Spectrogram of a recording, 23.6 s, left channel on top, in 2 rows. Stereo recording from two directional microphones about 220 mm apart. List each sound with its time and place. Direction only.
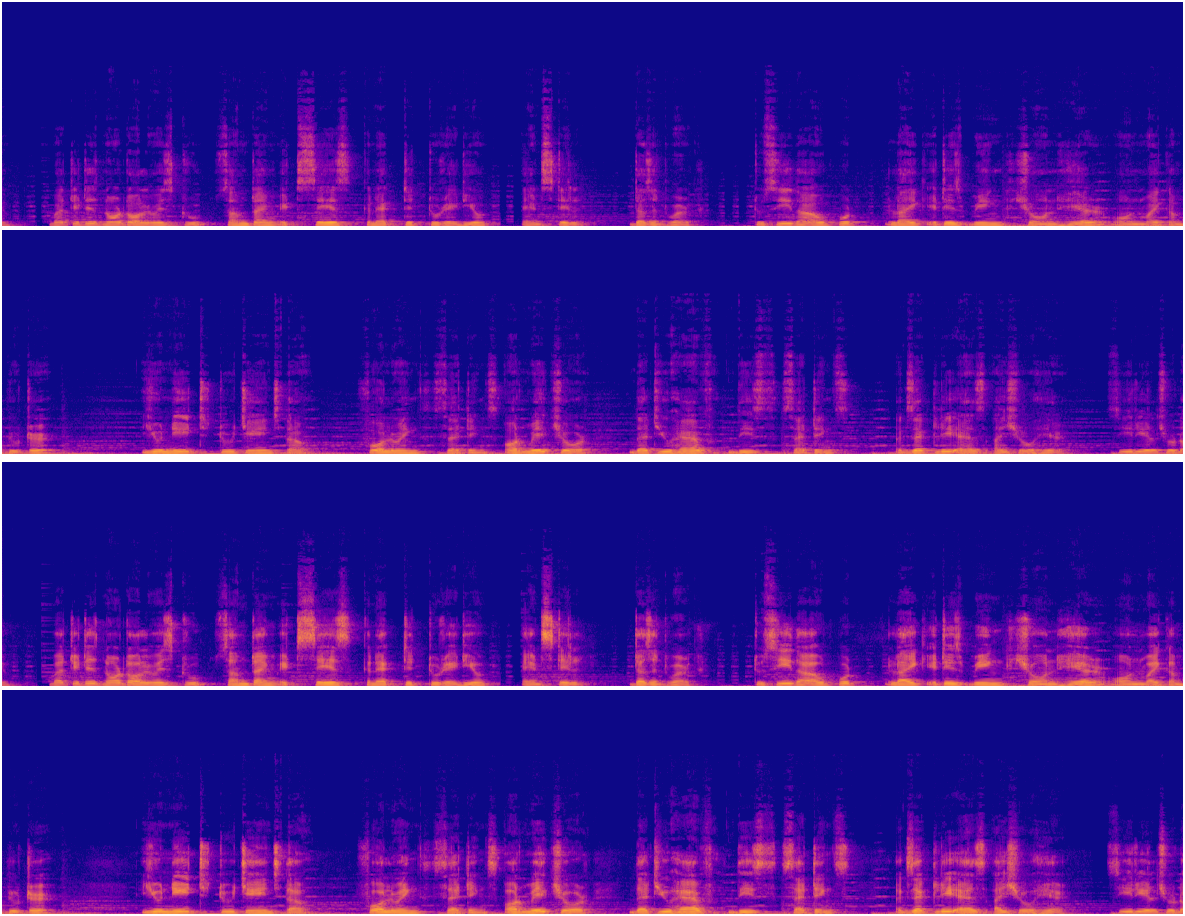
0.5 s speech: 25° left (ahead or behind)
13.2 s speech: 25° left (ahead or behind)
